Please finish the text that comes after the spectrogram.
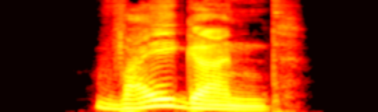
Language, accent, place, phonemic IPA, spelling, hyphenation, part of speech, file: German, Germany, Berlin, /ˈvaɪ̯ˌɡant/, Weigand, Wei‧gand, noun, De-Weigand.ogg
- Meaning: heroic fighter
